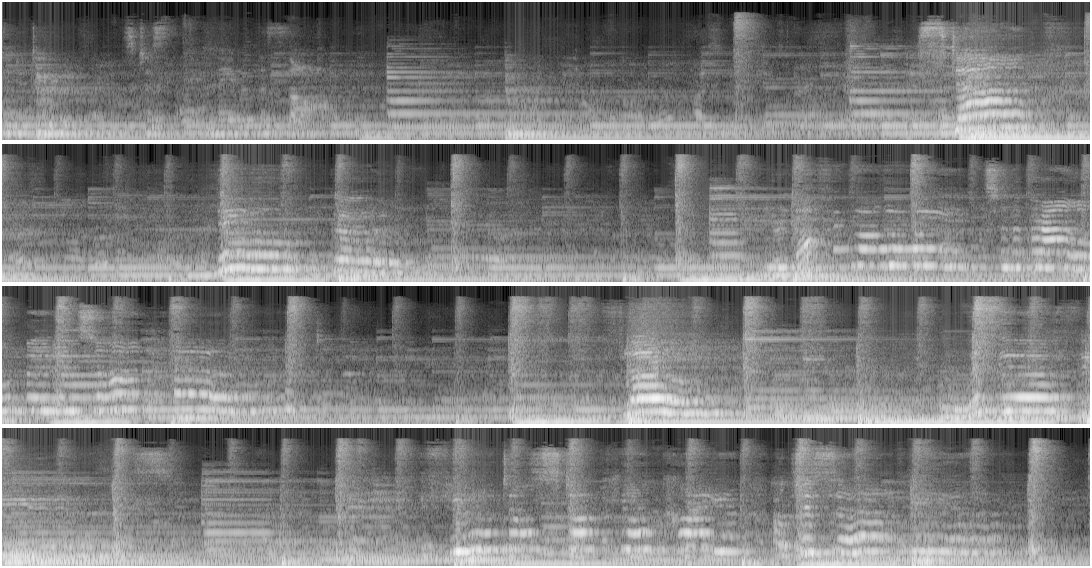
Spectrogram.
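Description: Live rock band: an electric guitar plays a strong repeating riff, and drums and heavy low end come in about seven seconds in, with a voice singing over the top.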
